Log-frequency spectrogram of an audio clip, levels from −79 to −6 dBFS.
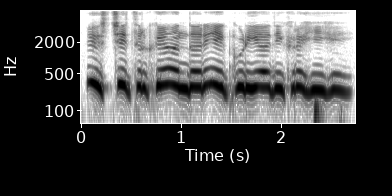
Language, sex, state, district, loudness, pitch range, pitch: Hindi, female, Madhya Pradesh, Bhopal, -11 LUFS, 260-300 Hz, 280 Hz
